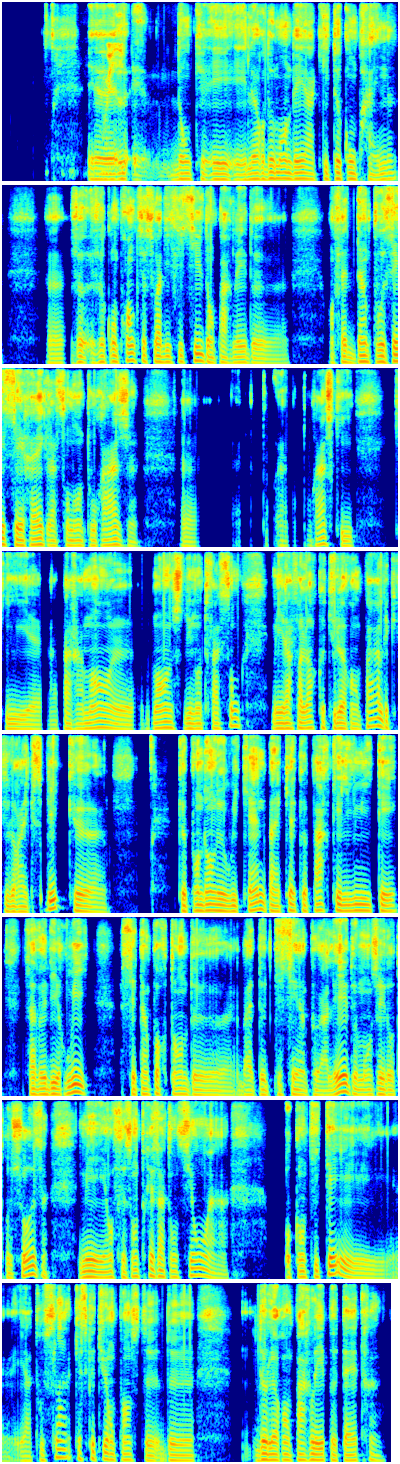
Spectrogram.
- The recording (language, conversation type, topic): French, advice, Comment gérez-vous la culpabilité après des excès alimentaires pendant le week-end ?
- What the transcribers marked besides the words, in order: other background noise; mechanical hum; distorted speech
